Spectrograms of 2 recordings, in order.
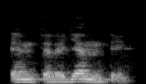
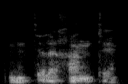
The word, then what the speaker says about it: inteligente: The letter G is pronounced H as in hen when it appears before E or I.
